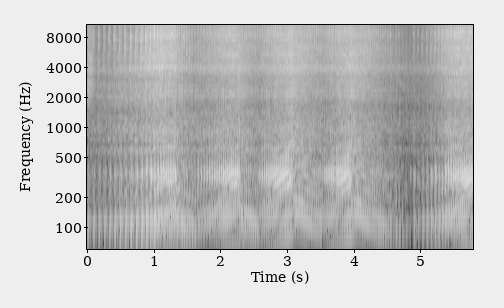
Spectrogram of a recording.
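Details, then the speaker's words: TMX 155 single after overhaul for a noisy engine: repeated throttle blips rise and fall cleanly with no knocking; knock gone, engine quiet, though carburetor tuning is still somewhat off. Normal engine running. "Wala na yung katok mga kabro. Napalayas na. Okay na."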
